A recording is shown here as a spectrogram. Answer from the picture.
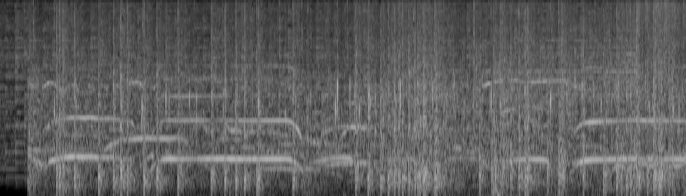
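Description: Fireworks going off in rapid bangs and crackles over loud electronic dance music, starting suddenly just after the start; the music's held tones slide down in pitch every second or so.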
